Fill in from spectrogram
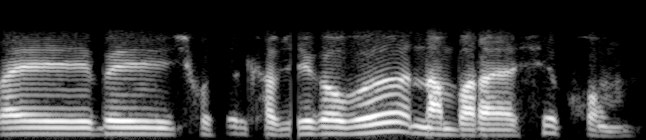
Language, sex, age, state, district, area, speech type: Bodo, male, 30-45, Assam, Chirang, rural, conversation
